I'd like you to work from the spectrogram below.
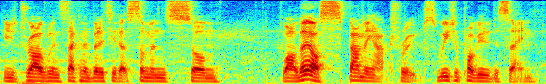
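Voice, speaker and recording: Casually narrating a strategy game while nursing a mild cold, this man has a lowish, slightly rough voice and a brisk pace. His commentary is full of hesitation, ums and false starts.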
